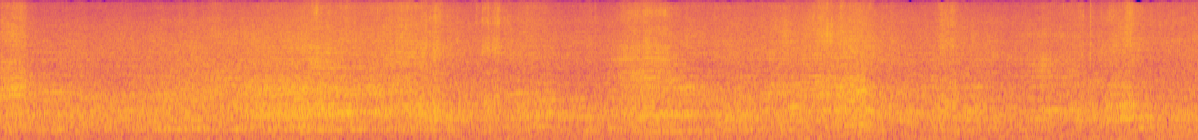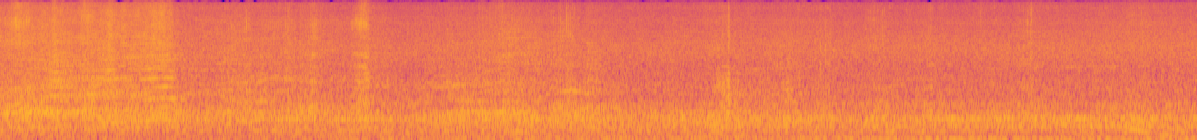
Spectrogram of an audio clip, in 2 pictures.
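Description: Spray hisses from tyres on a wet track.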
